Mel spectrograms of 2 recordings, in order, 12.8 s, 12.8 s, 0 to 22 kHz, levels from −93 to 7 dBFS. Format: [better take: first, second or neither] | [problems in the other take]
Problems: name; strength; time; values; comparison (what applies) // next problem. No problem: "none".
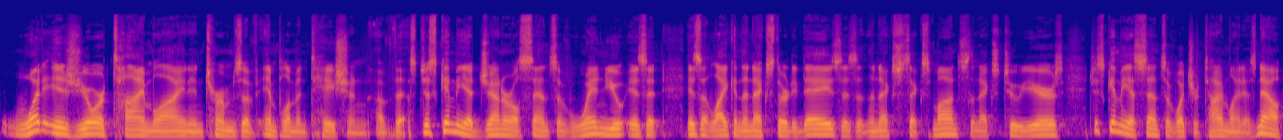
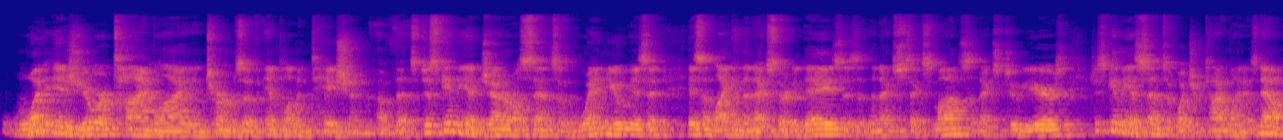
first | room echo; noticeable; dies away in 0.6 s // off-mic speech; far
